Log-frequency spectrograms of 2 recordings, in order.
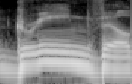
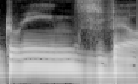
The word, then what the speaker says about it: Greenville: podcast apparently okay uh greenville not greensville i keep saying greensville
